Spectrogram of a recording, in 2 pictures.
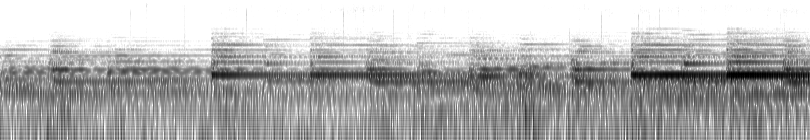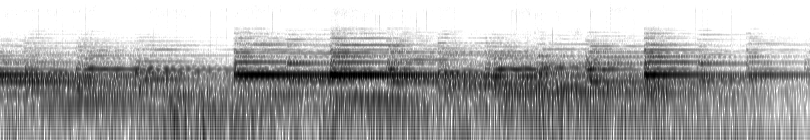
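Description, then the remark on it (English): Church bells of the Church of the Immaculate Conception in Wexford chime continuously in a sequence of clear, ringing tones, with new strikes every couple of seconds layered over a sustained, resonant hum. No voices are present. “And here you may hear a welcome from the chimes of the Church of the Immaculate Conception, the joy bells of Wexford.”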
